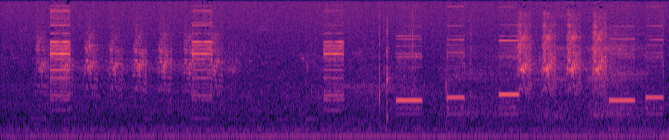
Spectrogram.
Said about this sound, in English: We can record the birds.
